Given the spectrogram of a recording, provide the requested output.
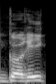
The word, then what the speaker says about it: gorille: Bon, mais les deux sont comme semi-acceptés, mais la vraie bonne version, la vraie façon de le dire, c'est gorille comme fille ou bille. Jonquille. Merci pour et pas comme ville ou mille.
